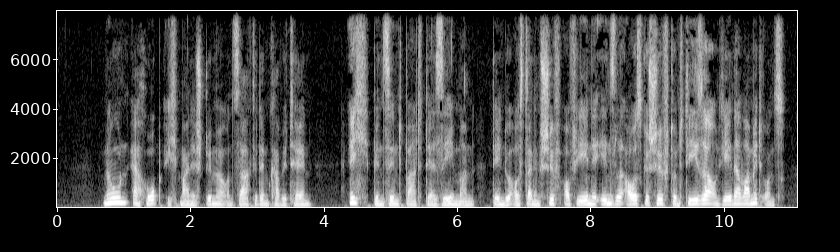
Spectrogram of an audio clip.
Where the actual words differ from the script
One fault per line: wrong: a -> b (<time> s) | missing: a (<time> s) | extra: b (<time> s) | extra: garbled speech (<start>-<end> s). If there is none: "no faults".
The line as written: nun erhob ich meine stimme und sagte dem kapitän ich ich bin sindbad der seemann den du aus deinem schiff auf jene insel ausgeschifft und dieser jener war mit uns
missing: ich (4.7 s)
extra: und (9.8 s)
